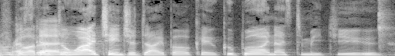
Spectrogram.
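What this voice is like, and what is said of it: Inconsistent put-on accent. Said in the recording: “I don't know where that accent keeps coming from. ... it's really all over the place.”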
